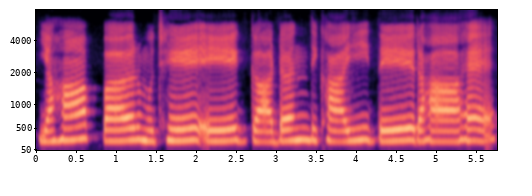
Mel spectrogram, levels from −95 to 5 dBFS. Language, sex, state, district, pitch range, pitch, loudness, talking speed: Hindi, female, Madhya Pradesh, Katni, 225-250 Hz, 235 Hz, -12 LUFS, 95 wpm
